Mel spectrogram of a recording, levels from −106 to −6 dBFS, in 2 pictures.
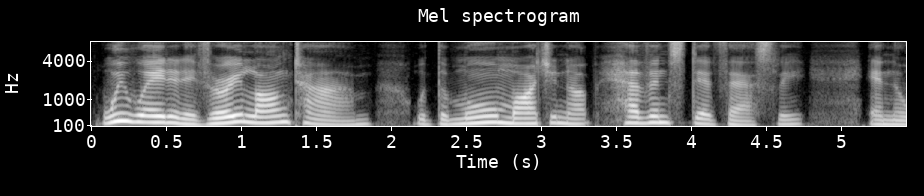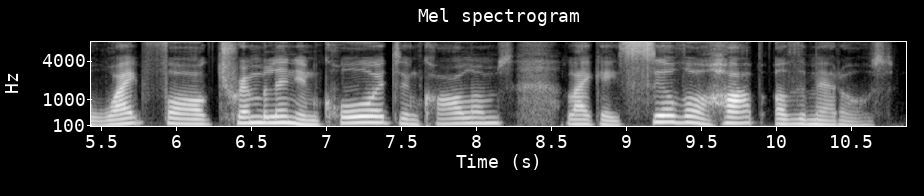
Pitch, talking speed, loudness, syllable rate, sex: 175 Hz, 160 wpm, -18 LUFS, 4.2 syllables/s, female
